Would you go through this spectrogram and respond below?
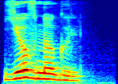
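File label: "йӧв нӧгыль" Komi, female; audio dict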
